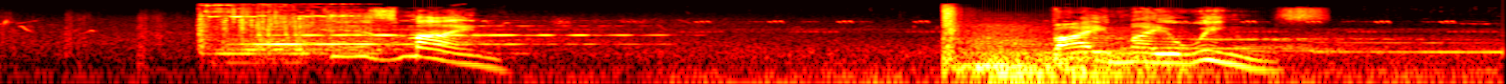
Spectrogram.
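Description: Magic spells burst with whooshing, chiming effects.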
